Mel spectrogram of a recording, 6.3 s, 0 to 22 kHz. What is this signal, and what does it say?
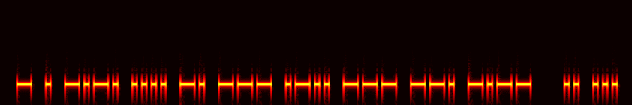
Morse code, heard as a keyed tone, about 25 wpm, 700 Hz. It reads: TECHNOLOGY IS
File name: practice / 25wpm / Sentences with 2-Word Phrases - 25wpm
